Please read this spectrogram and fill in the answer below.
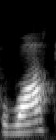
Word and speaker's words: walk: When you say like words like walk and talk, if you say walk in, I might criticize you for dropping a G, but in the 15th century, we dropped the L and no one hits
